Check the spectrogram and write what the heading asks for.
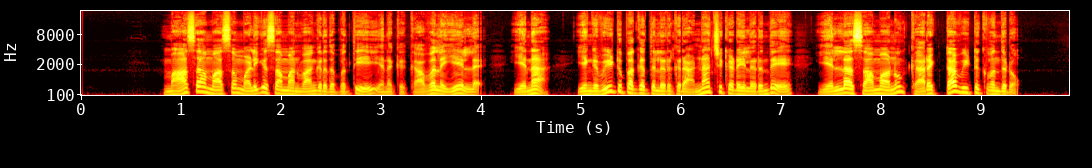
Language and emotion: Tamil, happy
